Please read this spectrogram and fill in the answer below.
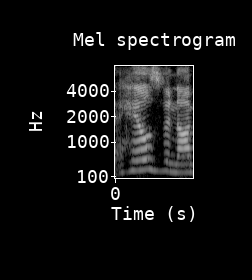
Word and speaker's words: hailsvhenan: thing to say you say it perfectly uh hailes venon people say venon or they Sayan um but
